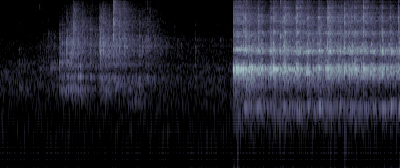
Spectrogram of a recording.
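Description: A loud, dense rattling with a steady ringing tone in it, starting suddenly a little over two seconds in and carrying on, after a faint soft sound about a second in.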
